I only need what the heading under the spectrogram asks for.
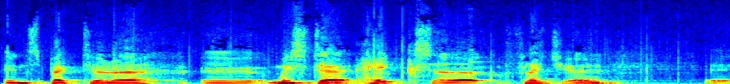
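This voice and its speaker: A muffled old radio recording carries a man acting a Cockney ex-burglar sidekick. His talk rambles and stumbles deferentially through homely slang, swinging up and down in pitch. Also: animated, measured pace, darkish tone, lightly acted. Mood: hesitant, eager. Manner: rambling, hesitant, colloquial storytelling.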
